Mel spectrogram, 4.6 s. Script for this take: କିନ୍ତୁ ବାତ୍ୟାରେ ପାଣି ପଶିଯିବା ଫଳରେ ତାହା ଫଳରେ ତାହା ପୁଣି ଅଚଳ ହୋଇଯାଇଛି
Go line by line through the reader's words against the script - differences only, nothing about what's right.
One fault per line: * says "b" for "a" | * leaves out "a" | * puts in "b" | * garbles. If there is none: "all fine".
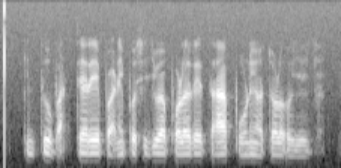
* leaves out "ଫଳରେ ତାହା"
